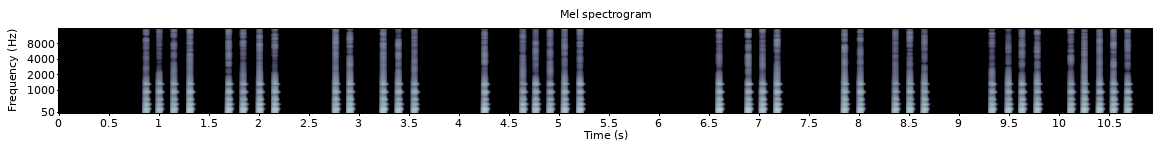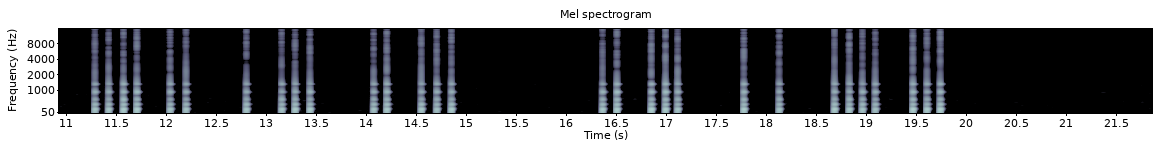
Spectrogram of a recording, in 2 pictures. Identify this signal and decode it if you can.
Tap code, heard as knocks on wood, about 7 knocks a second. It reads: THE CHURCH HAS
